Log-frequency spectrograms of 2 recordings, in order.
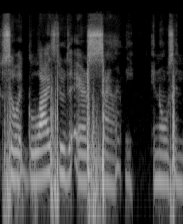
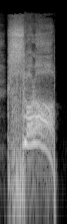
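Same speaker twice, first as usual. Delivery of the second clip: roaring, much higher, much louder shout; lion voice shout; 12 dB louder than usual. Acted. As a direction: roar it like a lion. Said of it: "I shouted in that lion voice again".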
